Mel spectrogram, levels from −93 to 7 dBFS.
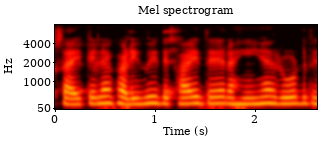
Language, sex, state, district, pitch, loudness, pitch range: Hindi, female, Bihar, Darbhanga, 220 Hz, -30 LUFS, 215-230 Hz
